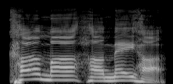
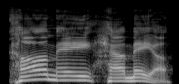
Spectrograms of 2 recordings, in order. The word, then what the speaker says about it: Kamehameha: Think of Goku when pronouncing the Samoan king. King Kamehameha. Kamehameha. Kumehameha. King Kumehameha.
